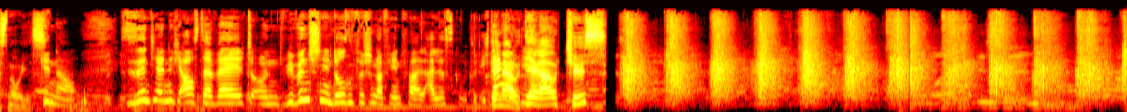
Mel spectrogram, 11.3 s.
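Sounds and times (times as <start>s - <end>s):
speech: 0.0s - 6.2s
audience clapping: 6.2s - 11.2s.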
